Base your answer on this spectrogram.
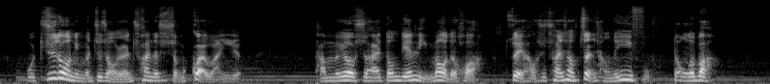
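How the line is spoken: Angry roar. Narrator (Chinese): 他立刻怒吼道

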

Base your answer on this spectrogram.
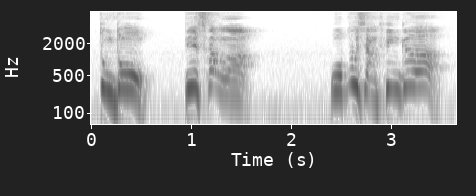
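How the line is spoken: Angry shout. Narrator (Chinese): 他生气地大叫

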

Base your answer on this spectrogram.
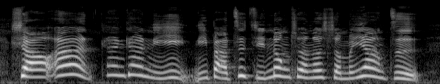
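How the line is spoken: Mother yelling. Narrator (Chinese): 妈妈……看见小安脏兮兮的模样，对着他大叫

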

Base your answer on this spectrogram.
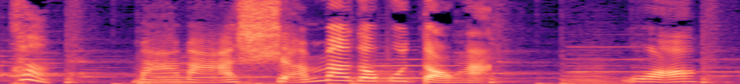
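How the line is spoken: Muttering to herself. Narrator (Chinese): 花小狮心里只是喃喃地嘀咕着说

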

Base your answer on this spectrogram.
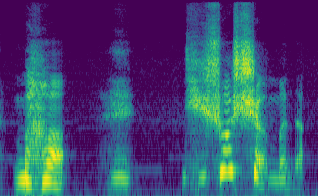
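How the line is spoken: Crying, pleading. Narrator (Chinese): 少英哭着哀求

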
